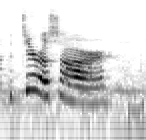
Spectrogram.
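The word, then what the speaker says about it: pterosaur: hannah changed into a paterosaur with my aerial form ariel from there what the is that the p is silent medium all right so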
